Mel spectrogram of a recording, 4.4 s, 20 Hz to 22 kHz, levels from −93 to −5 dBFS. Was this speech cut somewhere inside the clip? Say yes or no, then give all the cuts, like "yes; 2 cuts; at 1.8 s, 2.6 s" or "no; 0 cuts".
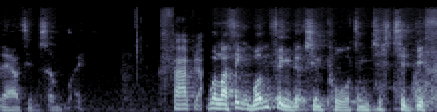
yes; 1 cut; at 2.0 s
